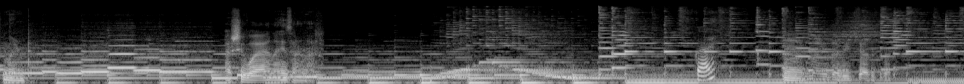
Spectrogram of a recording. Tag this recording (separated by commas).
inside a small room, Speech, Music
